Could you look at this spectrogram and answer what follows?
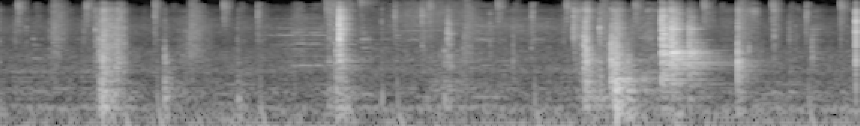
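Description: Knocks and clatter of wooden rod pieces and tools being handled on a workbench: single knocks about one and three seconds in, and a louder cluster with a short ring about five seconds in. Background music plays underneath.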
